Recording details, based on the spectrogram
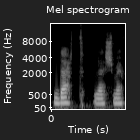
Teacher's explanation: Dərdləşmək formasında d t şəklində olacaq.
